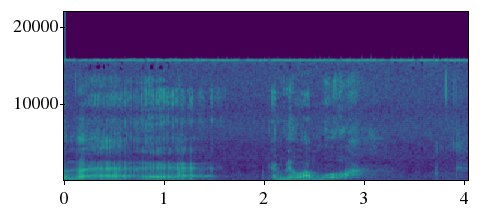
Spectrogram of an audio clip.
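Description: An elderly man speaks calmly into a microphone, in short phrases.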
